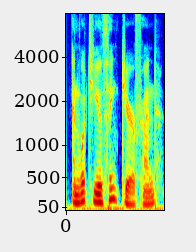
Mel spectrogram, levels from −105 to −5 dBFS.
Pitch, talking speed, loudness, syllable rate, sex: 120 Hz, 285 wpm, -16 LUFS, 5.7 syllables/s, male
